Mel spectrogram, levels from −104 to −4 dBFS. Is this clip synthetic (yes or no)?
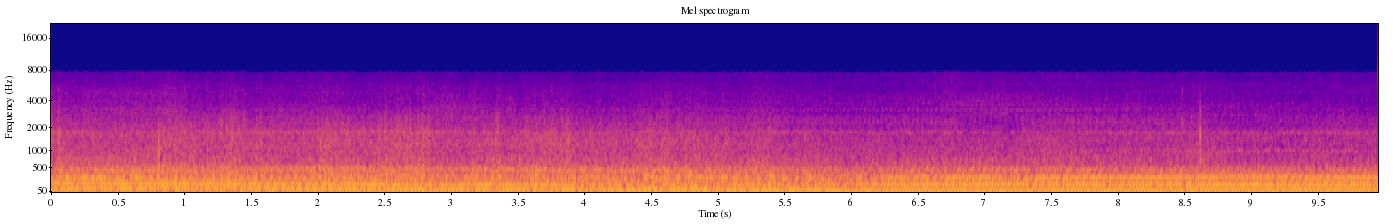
no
